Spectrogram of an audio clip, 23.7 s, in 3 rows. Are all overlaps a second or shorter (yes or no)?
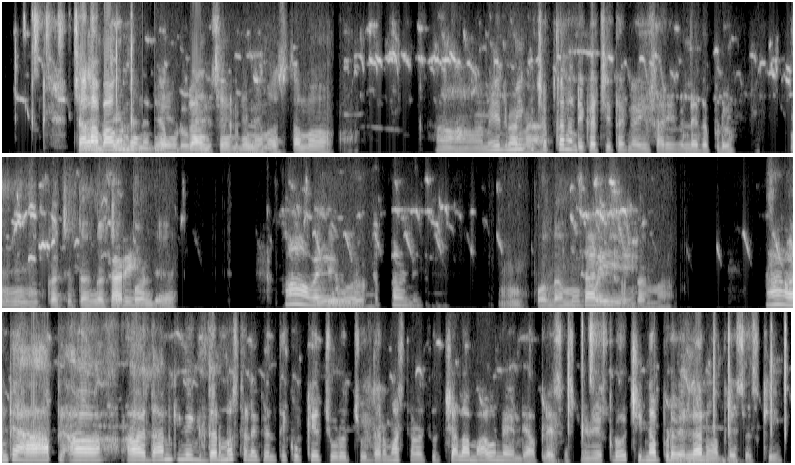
no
